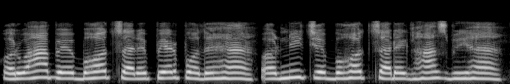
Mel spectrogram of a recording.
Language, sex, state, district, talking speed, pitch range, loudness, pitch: Hindi, female, Jharkhand, Palamu, 175 wpm, 265-290 Hz, -14 LUFS, 275 Hz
